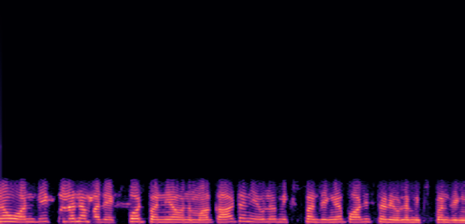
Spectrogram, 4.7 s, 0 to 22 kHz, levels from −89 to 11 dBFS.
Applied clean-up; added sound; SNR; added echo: none; none; none; none.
